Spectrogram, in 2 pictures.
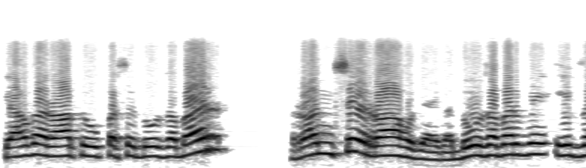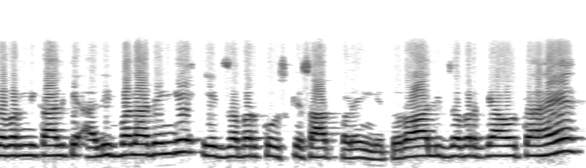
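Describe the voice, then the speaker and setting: A man with a fairly high voice teaches a recitation lesson at a steady, patient pace. He keeps asking questions and answering them himself. For each example verse he slows into a long, drawn-out chant. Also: low-quality recording. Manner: patient, repetitive, asks and answers his own questions.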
